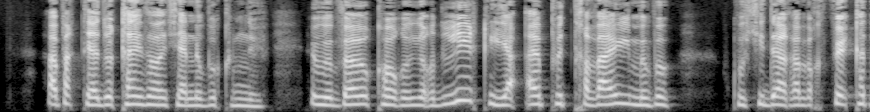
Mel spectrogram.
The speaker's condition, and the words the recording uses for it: Deafness. Alors que j'ai une surdité profonde, tout le monde est bien, qu'avec ma surdité, il y a un accent.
